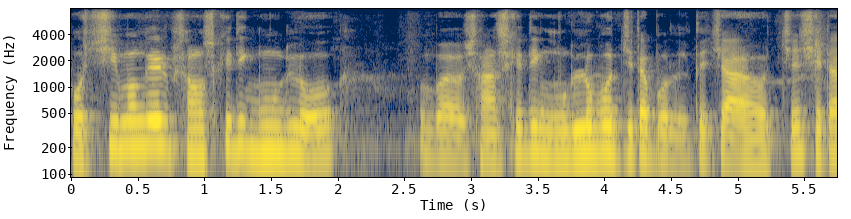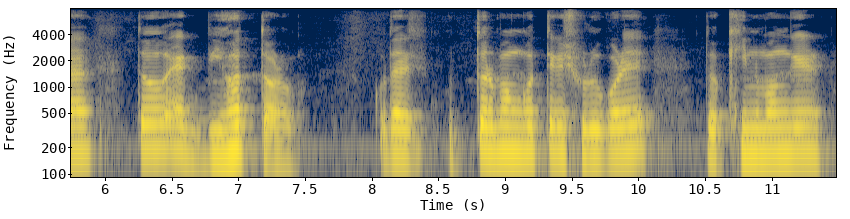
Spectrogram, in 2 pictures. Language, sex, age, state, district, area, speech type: Bengali, male, 60+, West Bengal, Paschim Bardhaman, urban, spontaneous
